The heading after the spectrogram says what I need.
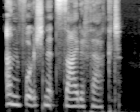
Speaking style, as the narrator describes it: Harm said

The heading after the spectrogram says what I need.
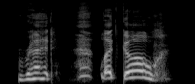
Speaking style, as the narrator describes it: she shouted hoarsely

